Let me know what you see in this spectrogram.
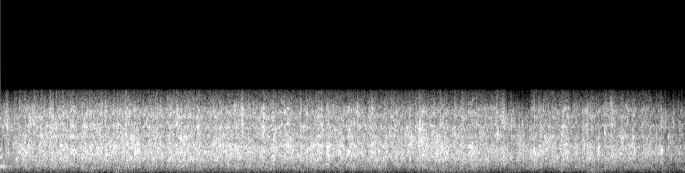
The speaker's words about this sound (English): Once again, a big applause for these two guys.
